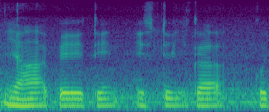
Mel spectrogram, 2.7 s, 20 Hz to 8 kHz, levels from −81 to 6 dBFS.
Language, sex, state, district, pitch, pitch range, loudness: Hindi, male, Chhattisgarh, Raipur, 135 Hz, 130-135 Hz, -16 LUFS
